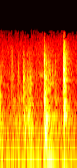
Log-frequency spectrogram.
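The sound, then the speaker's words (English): A wooden chair is flipped upside down: a soft scraping shuffle, then two distinct hollow knocks as the wood bumps and settles, with no voices. “Let, let me turn it upside down.”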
